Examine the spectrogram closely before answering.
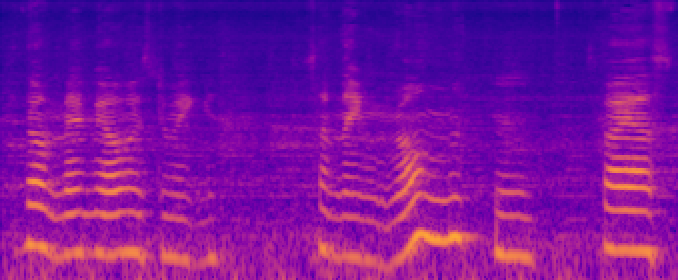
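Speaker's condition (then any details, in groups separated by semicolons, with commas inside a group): Friedreich's ataxia; diagnosed in childhood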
